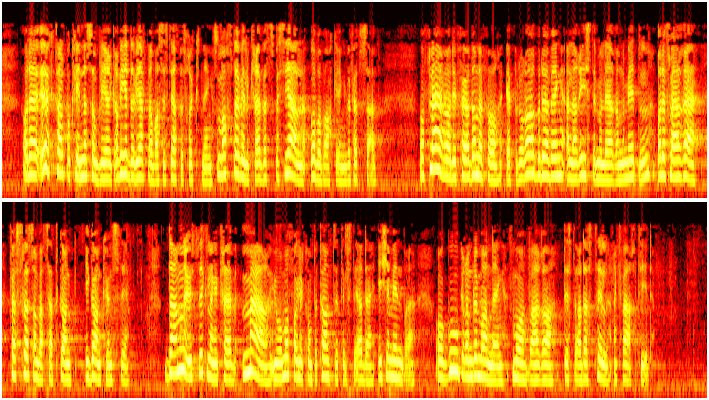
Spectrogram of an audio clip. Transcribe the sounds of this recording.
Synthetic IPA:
ʔɔd̪ɛæɾʔøːkt̪ʰːɑlpʰɔkʰʋɪnːəsɔmblɪʁɡʁɑʋiːd̪əʋɛjɛlpɑʋɑsɪst̪eːʁt̪̚pɔfʁʏkt̪nɪŋsɔmɔft̪əʋɪlkʰɾeːʋəspɛsɪɛlːoːʋəʁʋoːkɪŋʋɛfœt̪sə̰l | ʔɔfleɪɾəɑʋd̪ɪføːd̪ənəfɔɾɛpəd̪ʊʁɑːlbəd̪øːʋɪŋɛ̰lːəɾɛnʁiːst̪ɪmʉleːʁənəmɪd̪l̩n̩ɔd̪ɛflæːʁəfɛsləsɔmʋæʁt̪sɛt̪ːɡɑŋɪɡɑŋːkʰʉnst̪ɪ | d̪ɛnəʉːt̪ʰʋɪklɪŋəkʰʁeːʋmeːʁjuːʁmʊfɑːɡlɪɡkʰʊmpət̪ʰɑnsət̪ʰɪlst̪ḛːd̪əʔɪçəmɪnd̪ʁə̰ | ʔɔɡuːɡʁʉnbəmɑnɪŋmɔʋæːʁət̪ʰɪlst̪eːd̪əst̪ʰɪlɛ̰nkʰʋæːʁt̪ʰḭːd̪

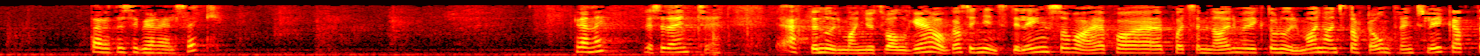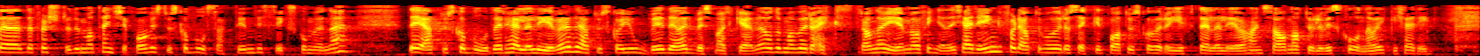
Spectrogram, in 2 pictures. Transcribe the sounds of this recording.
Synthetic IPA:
d̪̥æɾət̪ɪsɪbjøːɳɛlsʋɪk | ɡ̥ɾenɪpʰɾɛsɪd̪ɛnt̪ | ɛt̪ːənʊɾmɑnʉːt̪ʋɑlɡəɑːʋɡɑːsɪnɪnst̪ɪlːɪŋsɔʋɑɾjæɪpʰɔpʰɔɛt̪sɛmɪnɑːɾmɛʋɪkt̪ʊɳʊɾmɑnhɑnst̪ɑːʈɑɔmt̪ʰɾɛŋt̪ʂɭiːkɑt̪d̪ɛfœʂʈəd̪ʉmɔt̪ʰɛŋkəpʰɔʋɪsd̪ʉskɑbuːsɛt̪ːəɪɛnd̪ɪst̪ɾɪk̚t̪skʰʊmʉːnə | d̪̥ɛæɾɑt̪̚d̪ʉskɑbuːd̪æɾɦeːləliːʋəd̪ɛɾɑt̪̚d̪ʉskɑjɔbːəɪd̪ɛɑɾbɛɪsmɑɾkəd̪əɔd̪ʉmɔʋæːɾəʔɛkst̪ɾɑnœʏəmɛɔfɪnːəd̪ɛçæɾɪŋfɔɖiːɑt̪̚d̪ʉmɔʋæːɾəsɪkːəɾpʰɔɑt̪̚d̪ʉskɑlʋæːɾʔəjɪft̪heːləliːʋəɦɑnsɑnɑt̪ʰʉːɭɪʋiːskʰuːnəɔɪkːəçæɾɪŋ

